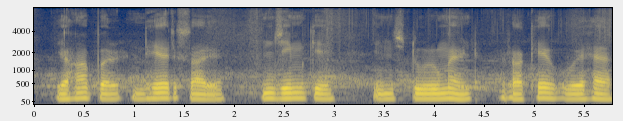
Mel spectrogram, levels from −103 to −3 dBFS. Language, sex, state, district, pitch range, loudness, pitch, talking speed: Hindi, male, Bihar, Muzaffarpur, 110-125 Hz, -17 LUFS, 115 Hz, 105 wpm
